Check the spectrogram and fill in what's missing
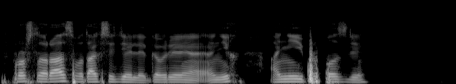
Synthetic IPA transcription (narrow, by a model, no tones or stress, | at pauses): fpɾo̞ʂlˠɨjɾasvɨt̪aksʲɪdʲelʲɪɡəvɐɾʲilʲɪ̰ɐ̰nʲix | ɐ̰nʲiipɾəpɐlˠzʲlʲi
